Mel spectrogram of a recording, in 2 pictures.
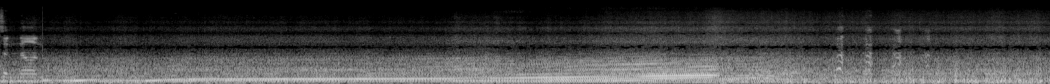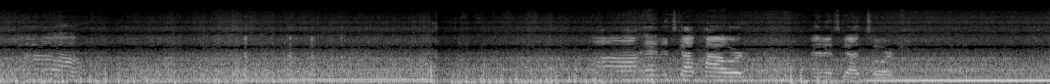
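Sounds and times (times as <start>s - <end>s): car engine accelerating: 0.0s - 21.0s
road and tyre noise: 0.0s - 21.0s.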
